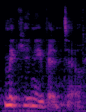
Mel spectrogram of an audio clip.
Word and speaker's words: McKinney-Vento: McKinney-Vento? – McKinney-Vento, yeah.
